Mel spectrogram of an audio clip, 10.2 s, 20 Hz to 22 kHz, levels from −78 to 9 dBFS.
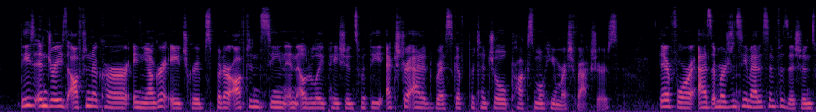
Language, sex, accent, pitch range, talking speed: English, female, American, 160-200 Hz, 175 wpm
